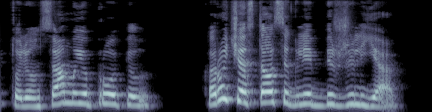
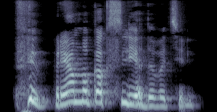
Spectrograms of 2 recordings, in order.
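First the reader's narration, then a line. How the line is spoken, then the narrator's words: Laughing. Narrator (Russian): дядя Митя рассмеялся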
